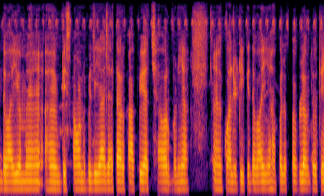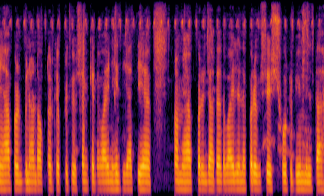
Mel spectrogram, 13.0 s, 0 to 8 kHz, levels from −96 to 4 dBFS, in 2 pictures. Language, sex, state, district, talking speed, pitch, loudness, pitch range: Hindi, male, Uttar Pradesh, Etah, 210 wpm, 115 Hz, -18 LUFS, 115-120 Hz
